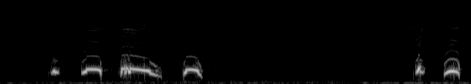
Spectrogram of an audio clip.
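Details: Lively spotted dove calling its companions: a complete four-coo phrase with the long third coo falling in pitch, followed after a pause by the opening two coos of another phrase.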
